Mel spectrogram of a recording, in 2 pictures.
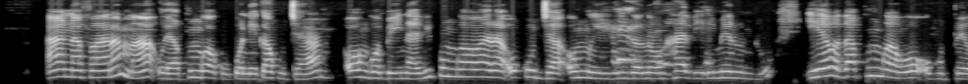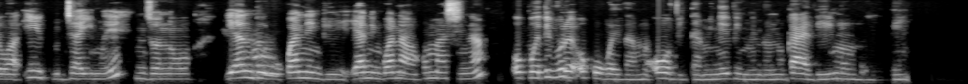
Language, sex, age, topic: Oshiwambo, male, 25-35, agriculture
